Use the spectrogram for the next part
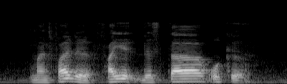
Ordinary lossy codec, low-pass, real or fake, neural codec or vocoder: none; 7.2 kHz; real; none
